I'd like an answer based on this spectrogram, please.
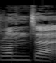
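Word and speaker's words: Rhondda: we had we had him pronouncing Ronda as um Rond or something or Rond it was hilarious and he got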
